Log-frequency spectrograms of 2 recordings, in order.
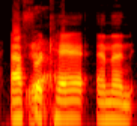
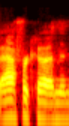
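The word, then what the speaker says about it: Afrikaans: mispronounce this did Africa it's spelled a-f-r-i-k so like Africa but with a K Africa and then a-a-n-s this must be is this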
